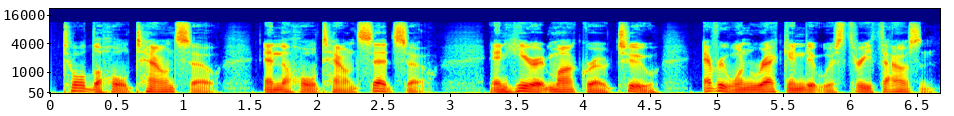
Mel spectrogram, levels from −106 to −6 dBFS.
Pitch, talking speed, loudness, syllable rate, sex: 90 Hz, 215 wpm, -19 LUFS, 6.1 syllables/s, male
